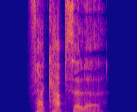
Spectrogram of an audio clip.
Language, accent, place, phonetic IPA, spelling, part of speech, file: German, Germany, Berlin, [fɛɐ̯ˈkapsələ], verkapsele, verb, De-verkapsele.ogg
- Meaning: inflection of verkapseln: 1. first-person singular present 2. first/third-person singular subjunctive I 3. singular imperative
